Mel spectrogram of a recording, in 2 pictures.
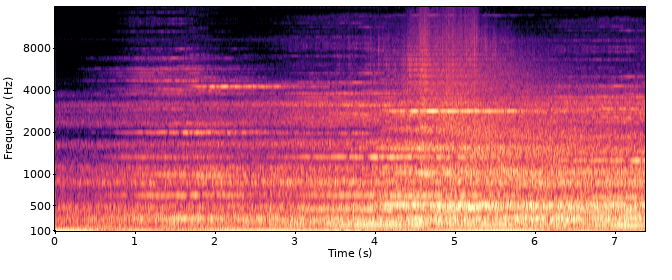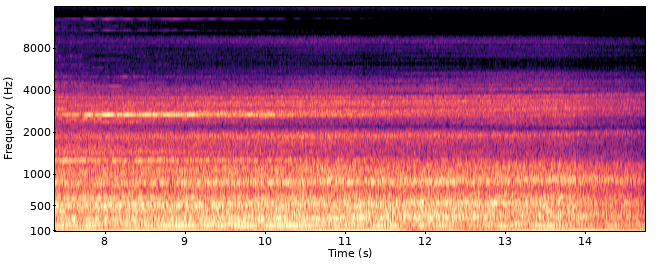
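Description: A train rumbles steadily along the rails, with a continuous low mechanical drone and rhythmic clatter of wheels, loud throughout, with no voices.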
